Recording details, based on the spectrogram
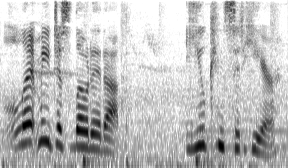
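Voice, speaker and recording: A woman voicing a shy, flustered young woman with a soft, sweet, high voice. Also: big pitch swings, moderate pace, music in the background.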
